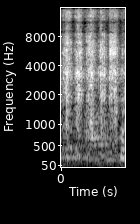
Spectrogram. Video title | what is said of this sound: एक वाटी रवा आणि बटाट्याचा कुरकुरीत नाष्टा लग्ना साठी केलेली ज्वेलरी शॉपिंग 🛍️🛍️ | आवाज येतो आणि कुरकुरीत एकदम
